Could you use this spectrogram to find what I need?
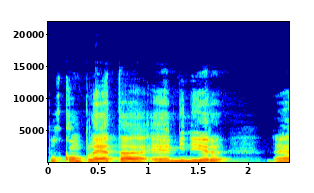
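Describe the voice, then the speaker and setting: A man at a fairly slow pace, in a very clean recording against a silent background. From Brazil, moved between Rio, Argentina and Mexico. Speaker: business executive. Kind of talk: podcast interview. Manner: halting, many fillers.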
